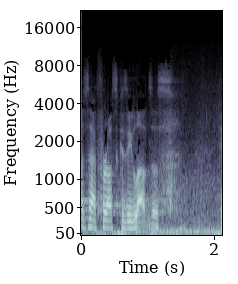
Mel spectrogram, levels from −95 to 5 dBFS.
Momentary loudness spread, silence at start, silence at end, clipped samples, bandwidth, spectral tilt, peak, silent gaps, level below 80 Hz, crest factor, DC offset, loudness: 13 LU; 0 s; 0 s; under 0.1%; 7.8 kHz; -8.5 dB/octave; -2 dBFS; none; -30 dBFS; 18 dB; under 0.1%; -19 LUFS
